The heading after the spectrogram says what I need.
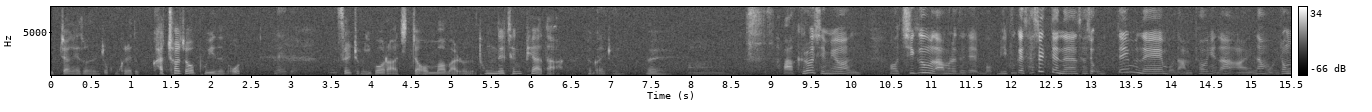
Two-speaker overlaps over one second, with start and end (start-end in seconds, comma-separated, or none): none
